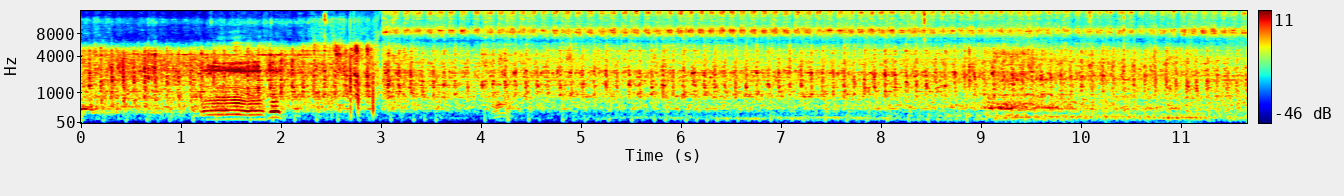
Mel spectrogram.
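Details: Yamaha FZ16 150 carbureted motorcycle after fixing hard starting by adjusting the carb fuel-air mixture: steady single-cylinder putter at idle, even beat with no misses, pops or knocks; mixture right, engine healthy.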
